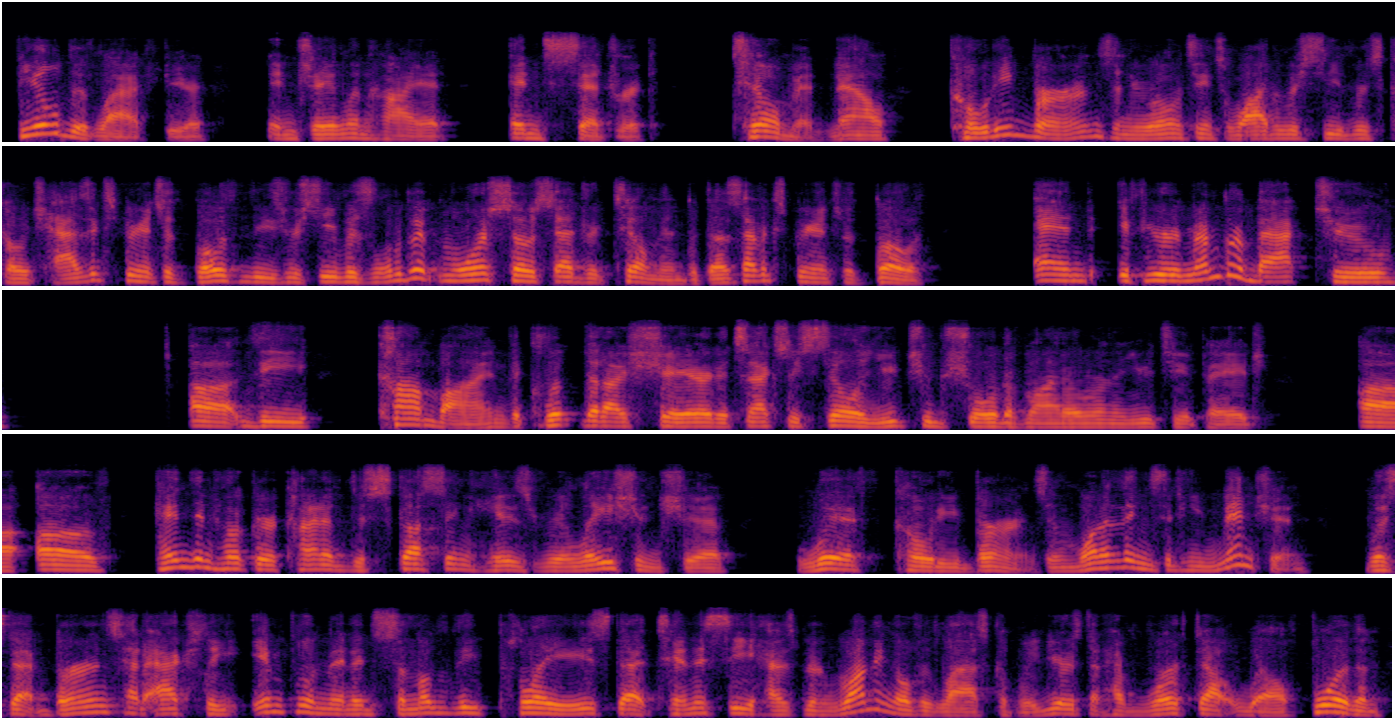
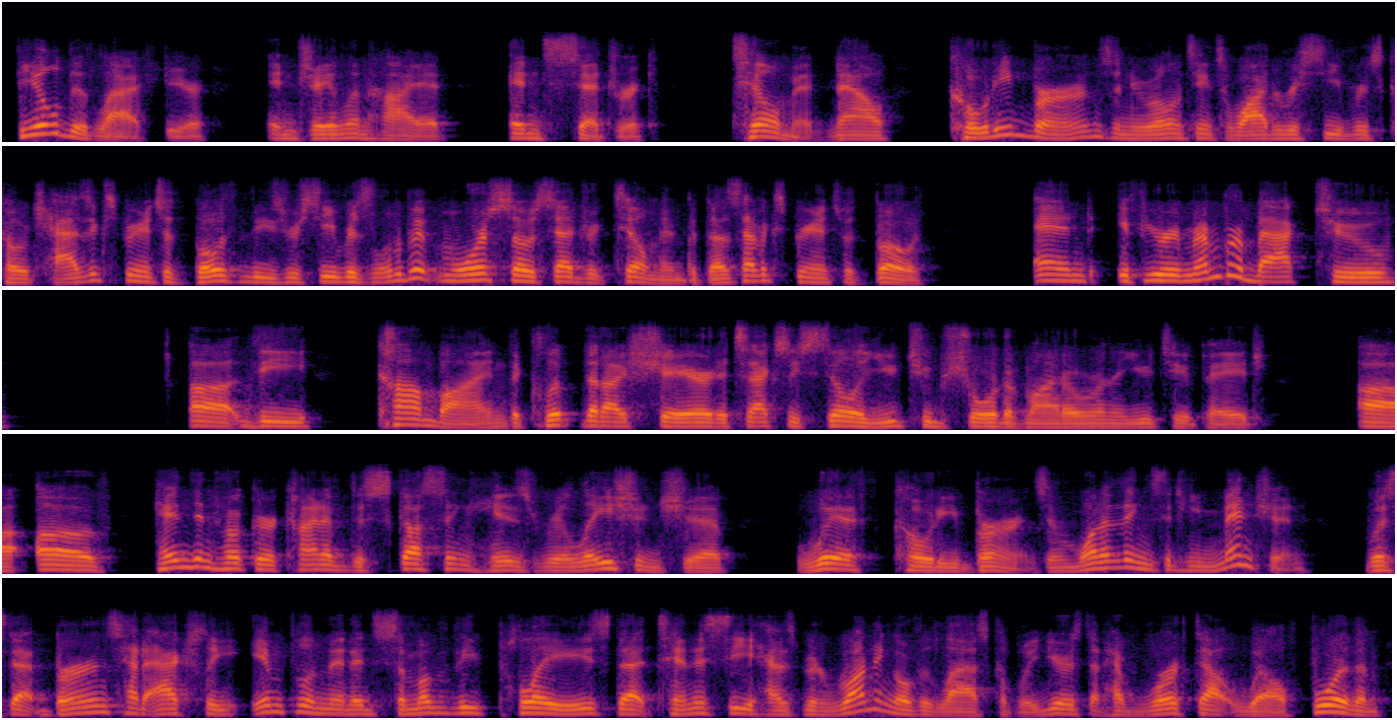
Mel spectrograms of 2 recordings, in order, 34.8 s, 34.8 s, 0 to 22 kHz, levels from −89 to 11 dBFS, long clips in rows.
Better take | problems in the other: second | garbled, watery; badly; nothing above 7.5 kHz; slightly in the second

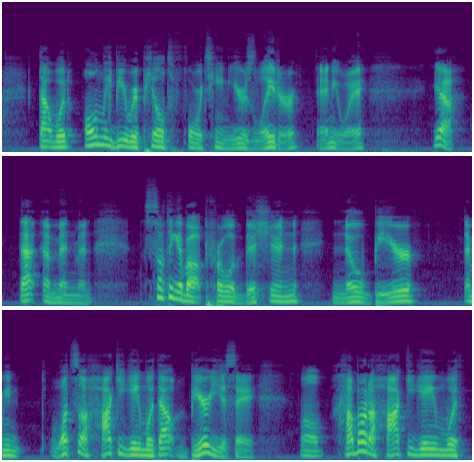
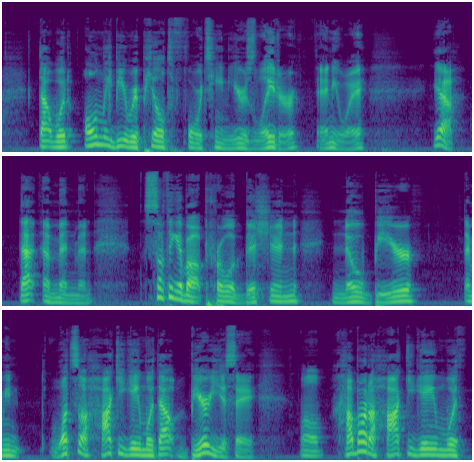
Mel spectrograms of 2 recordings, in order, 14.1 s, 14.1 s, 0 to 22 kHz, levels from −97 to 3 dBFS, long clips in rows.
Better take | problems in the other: second | muffled; slightly; fading above 4 kHz

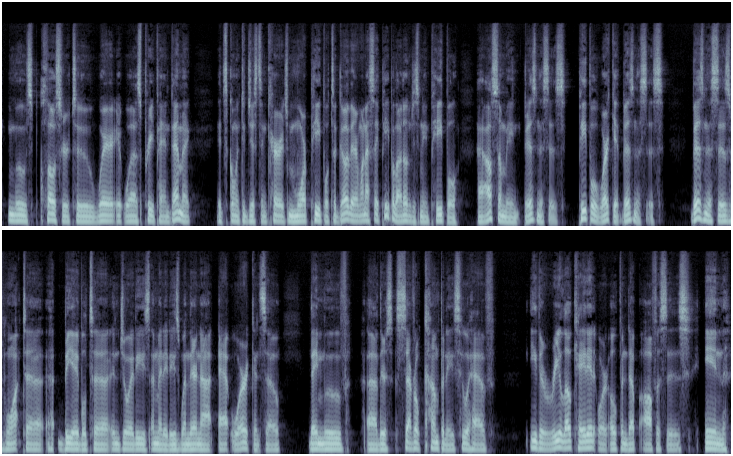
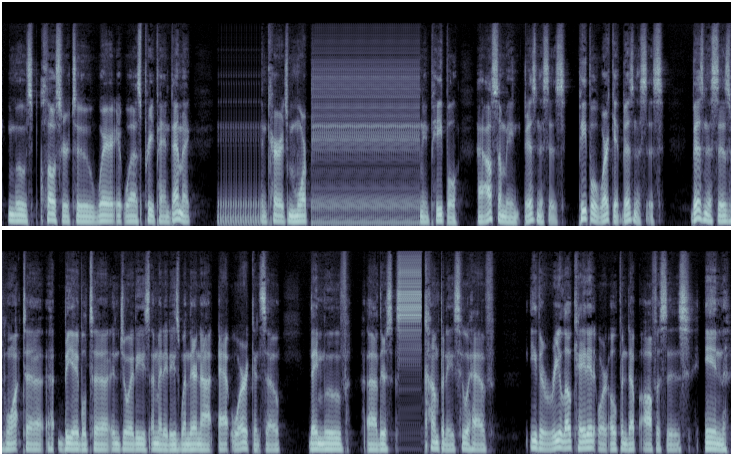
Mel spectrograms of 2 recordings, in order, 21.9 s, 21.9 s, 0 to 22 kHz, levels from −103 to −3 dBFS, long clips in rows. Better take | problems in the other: first | audio freezing; at 3.5 s for 0.5 s, at 4.5 s for 1.5 s and at 17 s

